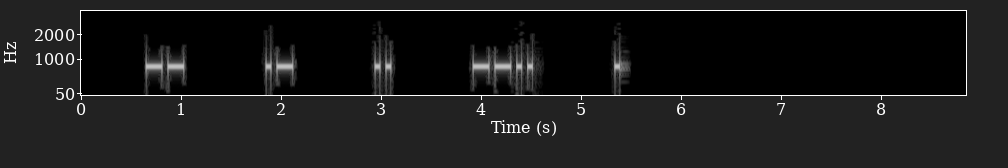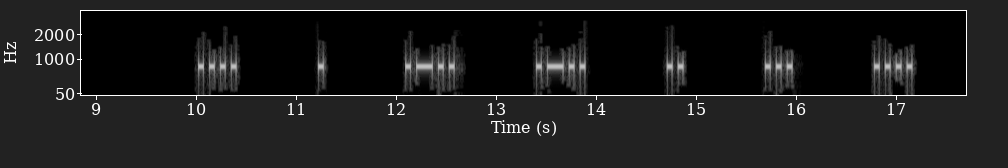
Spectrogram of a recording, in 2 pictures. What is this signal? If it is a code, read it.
Morse code, heard as a keyed tone, about 22 wpm, spaced as for 9 wpm, 800 Hz. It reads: MAIZE HELLISH
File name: SOUND WORDS 22 wpm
